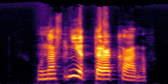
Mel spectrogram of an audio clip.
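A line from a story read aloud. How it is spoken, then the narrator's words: Snorting dryad. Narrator (Russian): фыркнула дриада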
